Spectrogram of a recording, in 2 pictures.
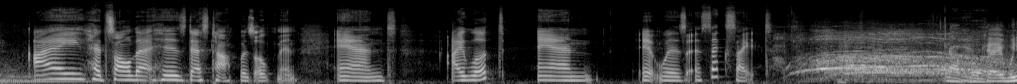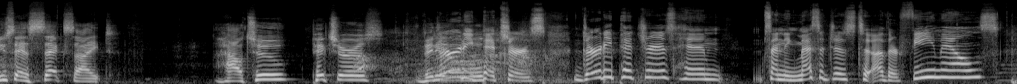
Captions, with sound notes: I had saw that his desktop was open, and I looked, and it was a sex site. [audience exclaiming] Okay, when you say a sex site... How to? Pictures? Videos? Dirty pictures. Dirty pictures, him sending messages to other females.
